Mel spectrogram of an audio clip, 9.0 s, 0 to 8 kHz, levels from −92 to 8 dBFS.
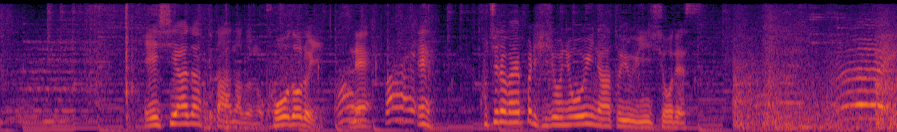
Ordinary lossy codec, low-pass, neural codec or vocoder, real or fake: MP3, 48 kbps; 7.2 kHz; none; real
